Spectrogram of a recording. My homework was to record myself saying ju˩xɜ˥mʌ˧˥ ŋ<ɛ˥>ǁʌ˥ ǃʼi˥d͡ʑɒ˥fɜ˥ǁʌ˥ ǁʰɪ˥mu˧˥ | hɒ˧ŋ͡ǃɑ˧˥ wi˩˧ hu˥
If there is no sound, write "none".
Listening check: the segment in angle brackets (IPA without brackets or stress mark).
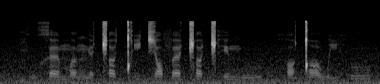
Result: ɛ˩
